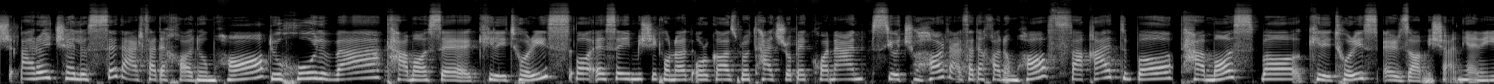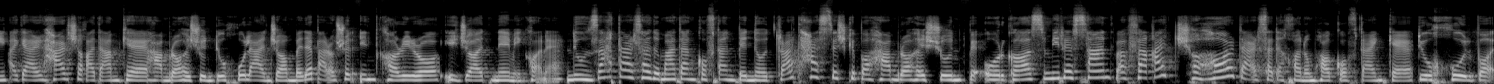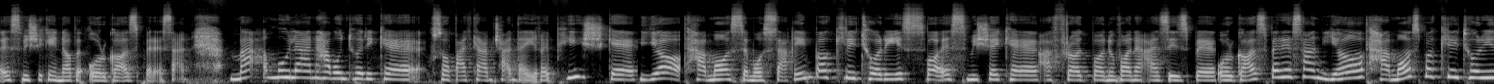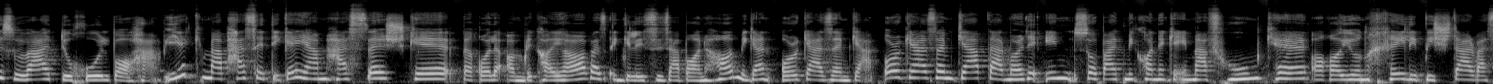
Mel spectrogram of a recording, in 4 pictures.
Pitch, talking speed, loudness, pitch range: 230 Hz, 140 wpm, -20 LUFS, 200-270 Hz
